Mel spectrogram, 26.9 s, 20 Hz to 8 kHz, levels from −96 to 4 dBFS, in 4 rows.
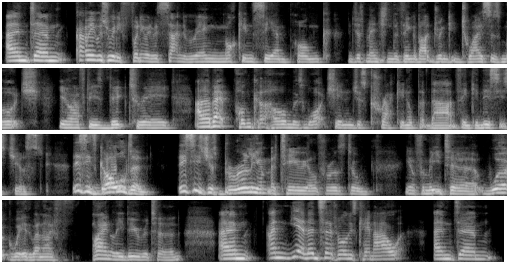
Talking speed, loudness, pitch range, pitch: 190 wpm, -21 LUFS, 140-190 Hz, 145 Hz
